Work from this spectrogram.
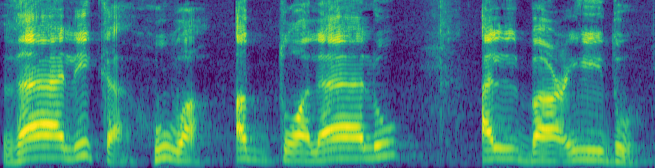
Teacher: ذالک ہوا الضلال البعید، ذالک میں ذال پر کھڑا زبر ہے تو ذال کھڑا زبر ذا اور ذال الف زبر ذا دونوں طریقوں سے پڑھ سکتے ہیں۔ ہوا میں واو پر زبر ہے، اس سے الضلال کے داد کے ساتھ ملائیں گے، درمیان میں سے الف یعنی حمزہ کو حذف کیا جائے گا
